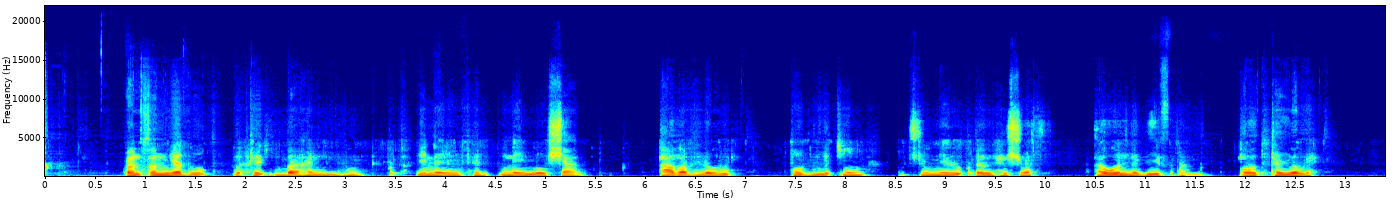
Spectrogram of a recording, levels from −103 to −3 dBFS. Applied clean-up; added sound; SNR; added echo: neural mask model DeepFilterNet 3.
